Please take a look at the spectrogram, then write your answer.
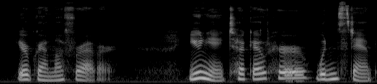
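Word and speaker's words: Unhei: turned to Joey she nodded slowly yes it's pronounced Yun and it means Grace Mr Kim added Yun Joey said slowly and this time perfectly it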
